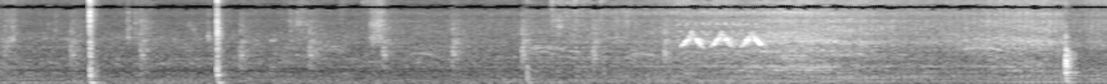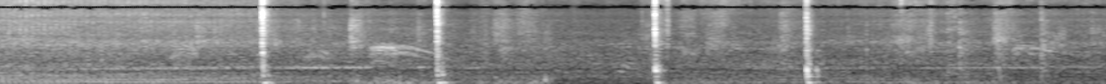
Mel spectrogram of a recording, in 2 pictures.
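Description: A heavy fish knife chopping through tuna onto a wooden log chopping block: about nine sharp knocks at irregular intervals of one to two seconds. Steady road-traffic rumble runs underneath, swelling a few seconds in.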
